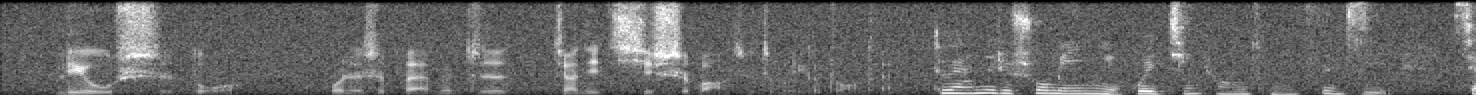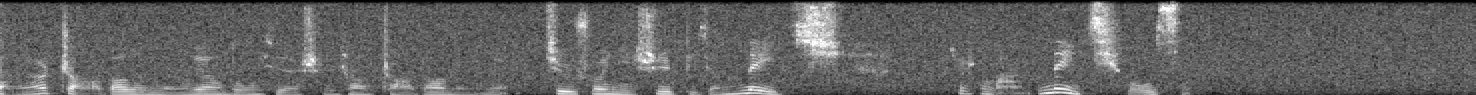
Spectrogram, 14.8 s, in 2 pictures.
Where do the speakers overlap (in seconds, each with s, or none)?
none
